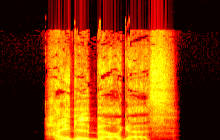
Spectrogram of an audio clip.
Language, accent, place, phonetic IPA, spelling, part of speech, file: German, Germany, Berlin, [ˈhaɪ̯dl̩ˌbɛʁɡɐs], Heidelbergers, noun, De-Heidelbergers.ogg
- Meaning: genitive singular of Heidelberger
